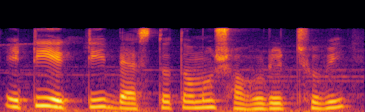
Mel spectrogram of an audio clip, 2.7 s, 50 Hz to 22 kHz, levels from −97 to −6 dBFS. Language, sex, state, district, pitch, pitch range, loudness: Bengali, female, West Bengal, Cooch Behar, 215 Hz, 190-245 Hz, -19 LUFS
